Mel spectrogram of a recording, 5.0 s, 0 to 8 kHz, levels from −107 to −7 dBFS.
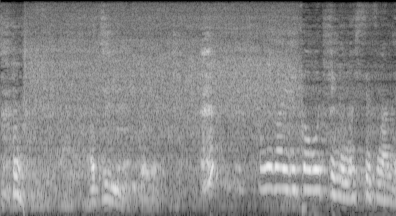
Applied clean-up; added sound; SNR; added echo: none; Hiss; 9 dB; reverberation time 2.6 s.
